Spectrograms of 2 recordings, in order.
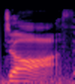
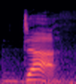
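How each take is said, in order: First: The vowel is not a short u sound. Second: The vowel is a short u sound. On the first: The speaker calls it wrong. "It's not doth" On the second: The speaker calls it right. "It's a short U vowel sound"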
